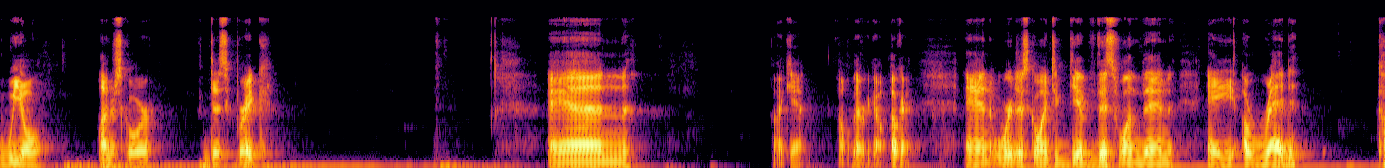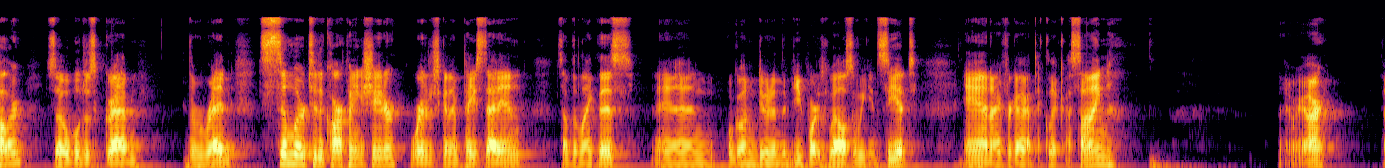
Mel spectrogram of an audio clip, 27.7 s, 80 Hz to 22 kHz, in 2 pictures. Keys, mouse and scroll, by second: 0.0 click, 6.4 click, 17.0 click, 17.2 click, 18.9 ctrl+v, 21.4 ctrl+v, 22.4 Tab, 24.1 Tab, 25.1 click, 26.2 Tab.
